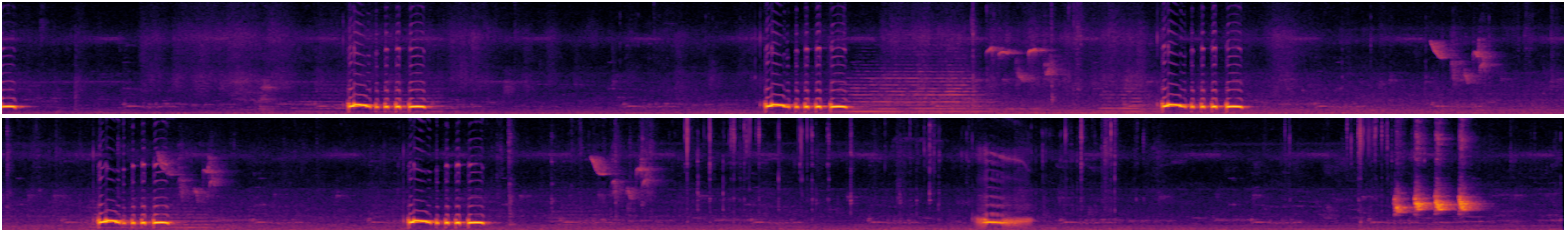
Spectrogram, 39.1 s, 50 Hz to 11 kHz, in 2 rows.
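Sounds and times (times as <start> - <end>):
dove cooing: 0.0 - 0.4, 4.4 - 5.6, 9.6 - 10.7, 14.5 - 15.7, 20.7 - 21.8, 24.2 - 25.8, 31.7 - 33.4
small birds chirping: 16.4 - 38.6.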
